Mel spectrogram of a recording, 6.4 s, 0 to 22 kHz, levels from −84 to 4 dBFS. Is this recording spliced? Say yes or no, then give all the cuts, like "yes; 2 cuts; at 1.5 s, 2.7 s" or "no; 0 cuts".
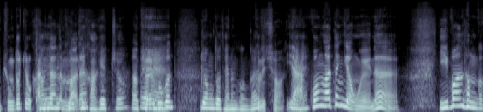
yes; 1 cut; at 2.7 s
